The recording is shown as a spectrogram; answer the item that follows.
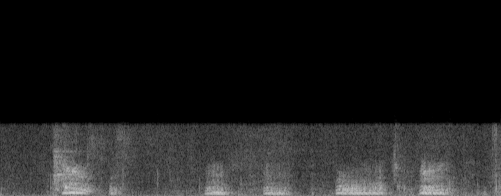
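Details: Four Irish Water Spaniel puppies playing with a Bichon Frise companion, producing low rough play growls in bursts of about half a second, five bouts over several seconds, with quieter snuffling between them.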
